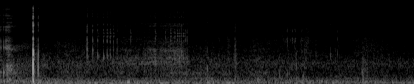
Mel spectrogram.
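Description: Faint rustling handling noise from a fishing rod and spinning reel held right by the microphone, with one sharp click about a third of a second in.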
